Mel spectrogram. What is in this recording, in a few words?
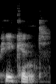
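"piquant", American English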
